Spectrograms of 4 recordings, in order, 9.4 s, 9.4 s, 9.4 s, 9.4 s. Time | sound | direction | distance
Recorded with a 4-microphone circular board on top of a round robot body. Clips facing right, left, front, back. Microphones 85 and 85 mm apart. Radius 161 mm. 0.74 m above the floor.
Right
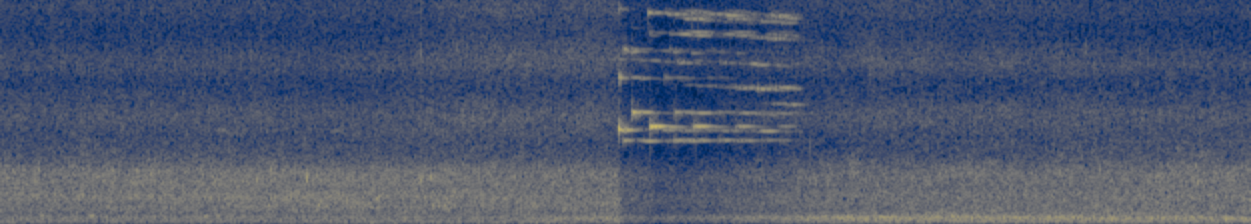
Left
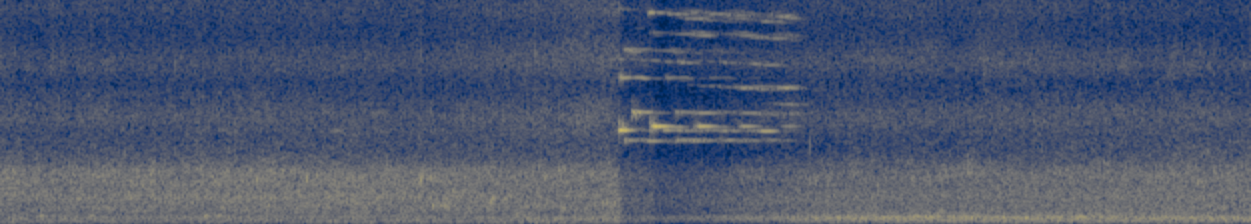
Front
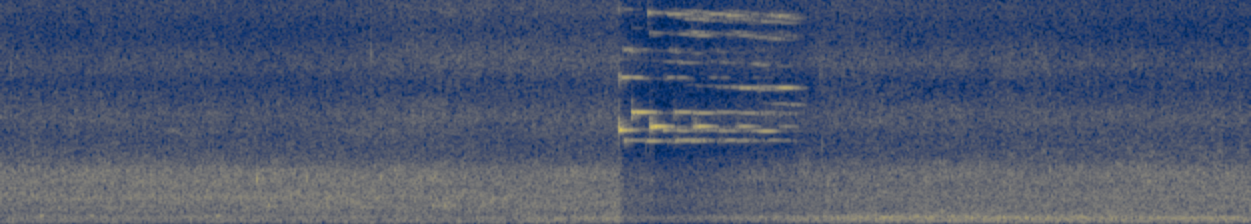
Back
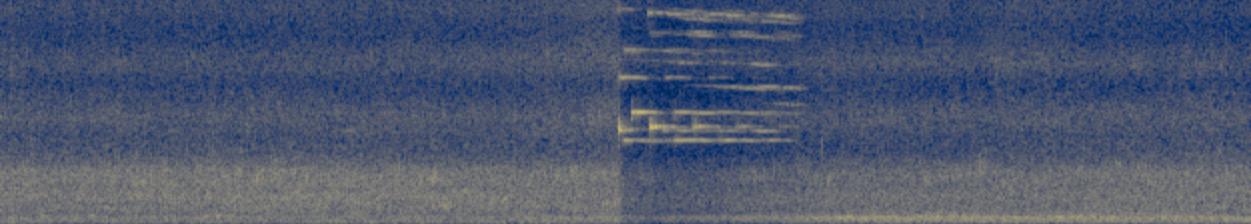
4.6 | a chime | 70° right | 2 m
